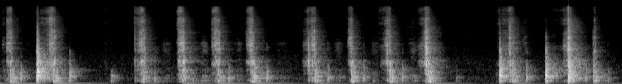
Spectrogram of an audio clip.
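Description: Large kitchen knife chopping red bell pepper into small cubes on a cutting board: a steady run of sharp knocks, about three a second, with a couple of brief pauses.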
